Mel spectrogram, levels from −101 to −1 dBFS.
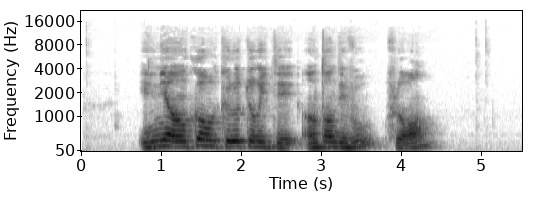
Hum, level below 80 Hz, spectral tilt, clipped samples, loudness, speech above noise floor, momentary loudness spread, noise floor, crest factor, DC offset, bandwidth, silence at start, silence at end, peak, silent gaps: none; -56 dBFS; -9 dB/octave; under 0.1%; -17 LUFS; 55 dB; 12 LU; -71 dBFS; 16 dB; under 0.1%; 8.6 kHz; 0.75 s; 1.15 s; -2 dBFS; none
